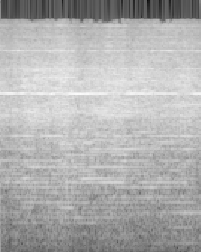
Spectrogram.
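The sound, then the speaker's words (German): Saws cut through wooden panels in a carpentry workshop, making a steady, bright, rasping hiss that runs without a break for about two seconds. No one talks. “Holzplatten gleiten durch die Sägen, Späne fliegen durch die Luft, Kantholzstücke werden verschraubt.”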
